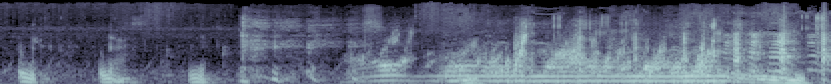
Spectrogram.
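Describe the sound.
A strong drink is downed from a shot glass with a sustained bubbling, gargling gulp that lasts about two seconds and follows a few short spoken bursts.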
